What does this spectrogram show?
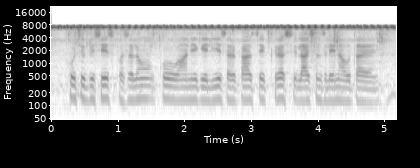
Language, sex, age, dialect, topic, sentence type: Hindi, male, 25-30, Kanauji Braj Bhasha, agriculture, statement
